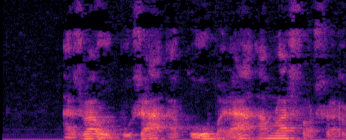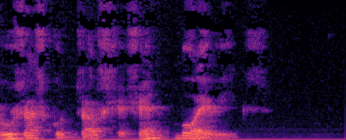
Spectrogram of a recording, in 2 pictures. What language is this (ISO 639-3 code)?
cat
